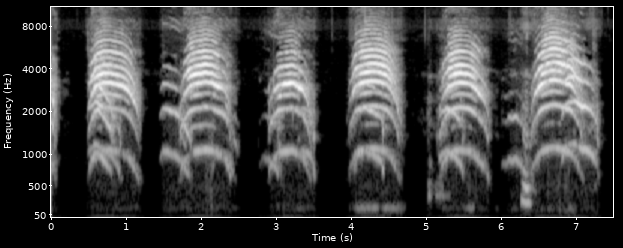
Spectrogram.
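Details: Abandoned village kitten, found discarded next to a house and now bottle-fed milk on its sixth day of care, gives six loud high arched meows about once a second, each a clear harmonic cry, with a faint murmur between.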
